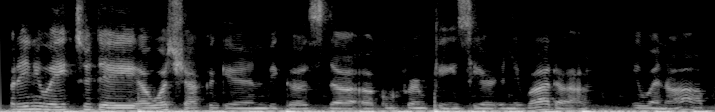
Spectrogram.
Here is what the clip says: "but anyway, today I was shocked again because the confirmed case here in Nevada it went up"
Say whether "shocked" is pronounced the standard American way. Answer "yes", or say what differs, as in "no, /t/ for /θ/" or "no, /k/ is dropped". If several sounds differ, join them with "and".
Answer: no, /t/ is dropped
